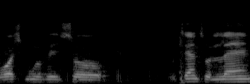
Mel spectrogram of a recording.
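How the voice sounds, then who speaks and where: The speaker has a Nigerian accent and a moderate pace. The intonation is monotone and flat. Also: man. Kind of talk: live stream talk show. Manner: halting.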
